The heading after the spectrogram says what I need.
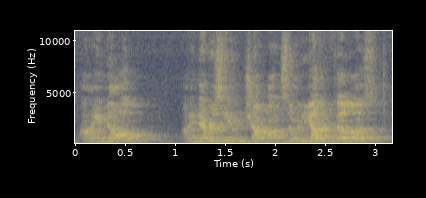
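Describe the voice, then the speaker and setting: A man playing an eager, anxious high school student, polite and boyishly complaining, in an old-time radio comedy. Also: brisk, pushed and bright. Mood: plaintive. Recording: very echoey, distant, noisy room recording.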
